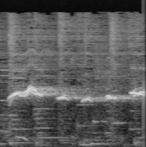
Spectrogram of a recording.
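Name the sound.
whistling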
